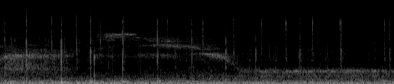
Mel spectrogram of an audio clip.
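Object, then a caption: Plastic bottle partly filled with liquid cleaner. A clear plastic cleaner bottle with a blue cap, partly filled with blue liquid, is held in both hands and tapped with the fingertips. The result is a steady run of quick, soft, low hollow taps with short clicky edges, and faint gliding tones drift in the background.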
